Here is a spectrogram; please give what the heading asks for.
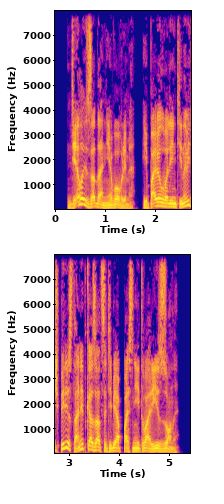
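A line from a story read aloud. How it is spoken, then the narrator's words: Snide yapping. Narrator (Russian): ехидно тявкнул Валерон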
